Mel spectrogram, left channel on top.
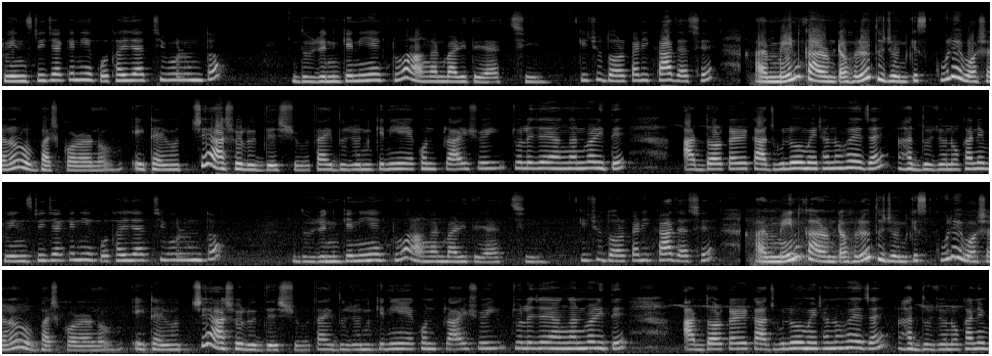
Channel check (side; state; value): both; normal; correlation 0.44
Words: টিচারকে নিয়ে কোথায় যাচ্ছি বলুন তো? দুজনকে নিয়ে একটু আঙ্গনবাড়িতে যাচ্ছি, কিছু দরকারি কাজ আছে। আর মেন কারণটা হলো দুজনকে স্কুলে বসানোর অভ্যাস করানো। এটাই হচ্ছে আসল উদ্দেশ্য। তাই দুজনকে নিয়ে এখন প্রায়শই চলে যায় আঙ্গনবাড়িতে। আর দরকারের কাজগুলোও মেটানো হয়ে যায়, আর দুজন ওখানে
